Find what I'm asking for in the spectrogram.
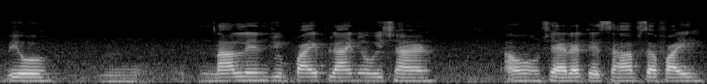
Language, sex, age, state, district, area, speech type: Sindhi, female, 60+, Uttar Pradesh, Lucknow, rural, spontaneous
